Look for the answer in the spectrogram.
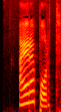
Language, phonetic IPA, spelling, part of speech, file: Russian, [ɐɪrɐˈport], аэропорт, noun, Ru-аэропорт.ogg
- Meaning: airport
